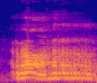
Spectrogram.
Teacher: Jadi kalau ro itu yang benar adalah ro-nya itu bergetar di ujung lidah. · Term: huruf ro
